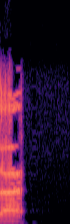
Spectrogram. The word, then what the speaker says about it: Sleipnir: I cannot pronounce this name, but it is Sleipnir, I think is how you pronounce it, which sounds really hilarious. – Is that the... – It's Sleipnir.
